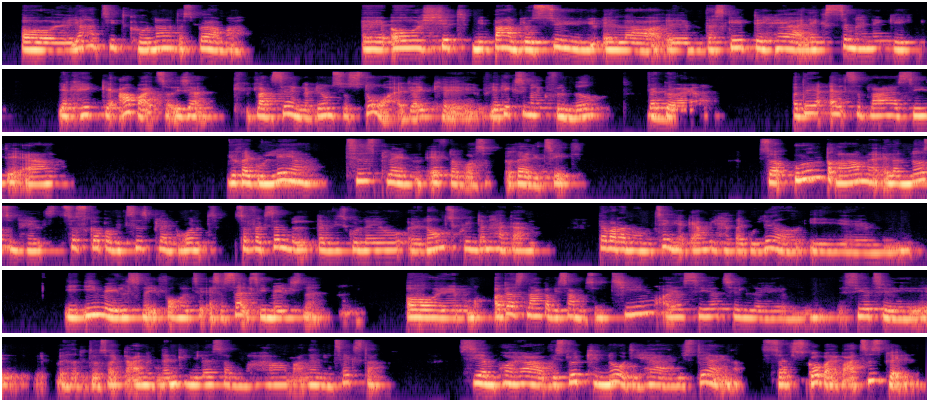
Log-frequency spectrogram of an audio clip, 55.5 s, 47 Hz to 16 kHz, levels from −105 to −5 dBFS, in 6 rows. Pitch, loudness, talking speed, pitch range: 205 Hz, -23 LUFS, 170 wpm, 195-225 Hz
